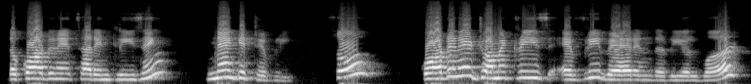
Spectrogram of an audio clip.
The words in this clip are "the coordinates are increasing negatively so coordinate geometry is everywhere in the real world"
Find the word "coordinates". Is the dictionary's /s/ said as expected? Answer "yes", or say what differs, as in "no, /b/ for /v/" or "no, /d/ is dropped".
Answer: yes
